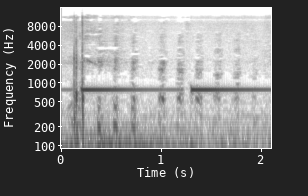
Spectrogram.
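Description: Seat-belt reminder tone in a Waymo Jaguar robotaxi: a steady high tone held about a second at a time with short breaks, over low cabin rumble. A sharp click comes just after the start.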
